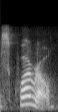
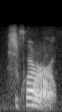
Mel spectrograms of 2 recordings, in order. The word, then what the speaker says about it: squirrel: query there you go perfect and the first syllable is distressed once a squirrel squirrel yeah there you go yeah what is the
